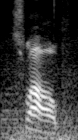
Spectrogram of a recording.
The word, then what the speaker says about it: Schwab: Now, is it Schwab? How do you pronounce it? Schwab.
